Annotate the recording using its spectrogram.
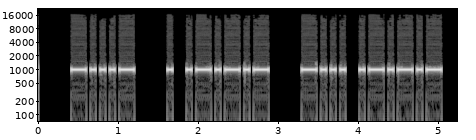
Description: Morse code, heard as a keyed tone, about 20 wpm, 1000 Hz. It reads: <BT> E. B.
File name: qotdfiles / 20wpm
